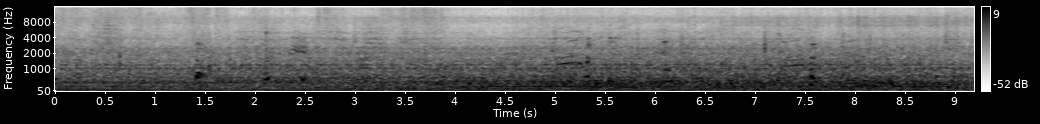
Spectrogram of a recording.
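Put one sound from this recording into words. A firework fountain hisses steadily.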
